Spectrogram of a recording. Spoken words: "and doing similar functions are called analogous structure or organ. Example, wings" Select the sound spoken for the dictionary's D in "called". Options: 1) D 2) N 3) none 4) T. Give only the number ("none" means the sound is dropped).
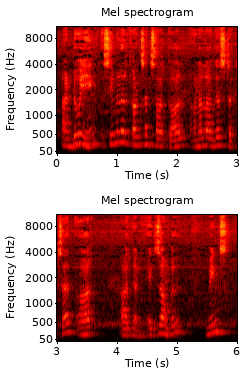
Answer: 3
